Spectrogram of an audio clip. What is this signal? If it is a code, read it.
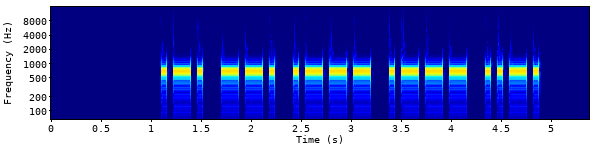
Morse code, heard as a keyed tone, about 20 wpm, 700 Hz. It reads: RGJJF
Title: Code Groups - 5 Letters - 20wpm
